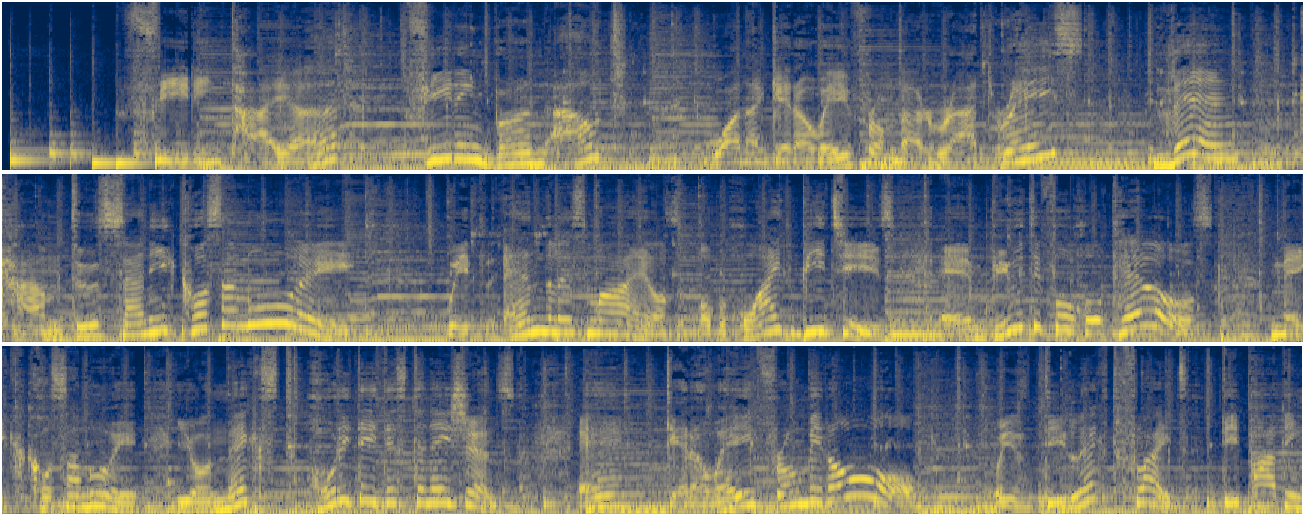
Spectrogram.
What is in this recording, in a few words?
Japanese English, Male; aplish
